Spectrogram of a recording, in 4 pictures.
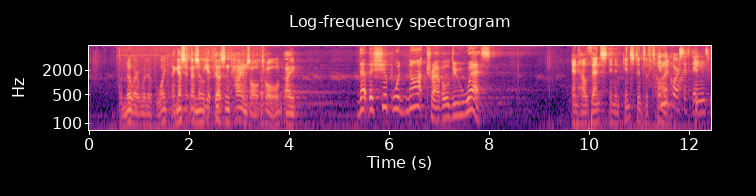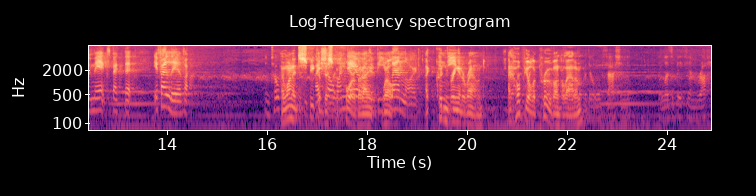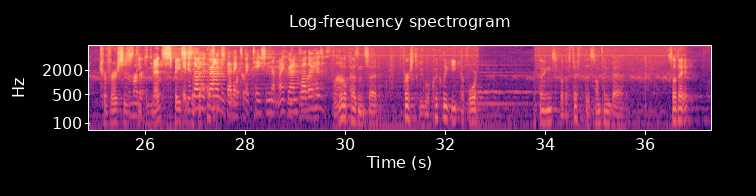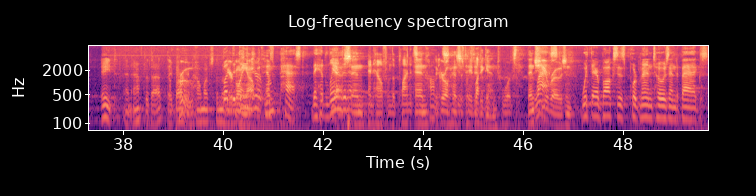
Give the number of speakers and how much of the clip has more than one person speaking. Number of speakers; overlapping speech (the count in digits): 6, about 40%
